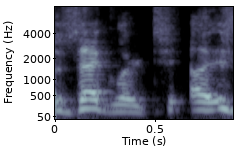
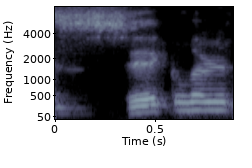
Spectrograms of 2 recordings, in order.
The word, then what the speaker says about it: Zeigler: Well, we always said Ziegler, like a, but it's wrong. Okay. I know it should either be Ziegler or Zeigler, but we just say Ziegler.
